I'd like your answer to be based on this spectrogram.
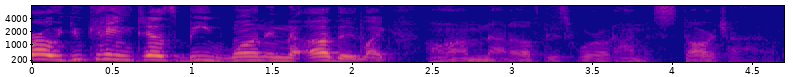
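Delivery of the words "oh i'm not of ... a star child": mock lofty guru voice, lower and quieter. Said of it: "they start talking in this real lofty voice".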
